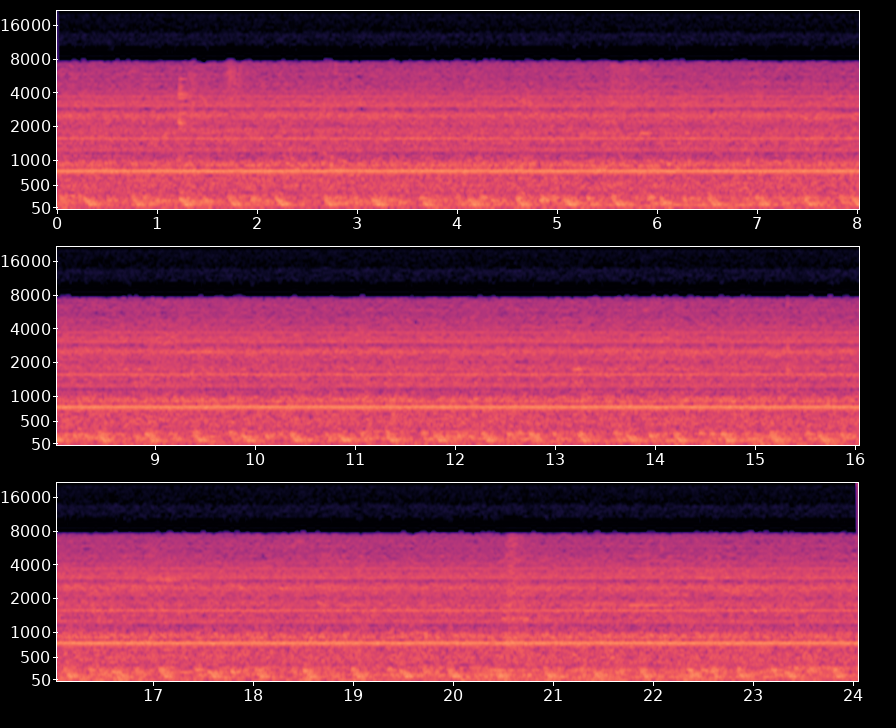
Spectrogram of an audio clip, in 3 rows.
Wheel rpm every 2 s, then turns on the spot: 0, 0, 0, 0, 0, 0, 0, 0, 0, 0, 0, 0.
none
